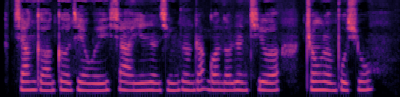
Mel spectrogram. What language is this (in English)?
Chinese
